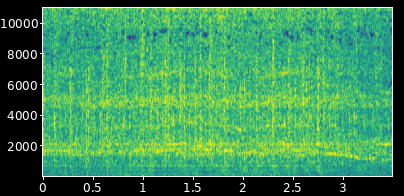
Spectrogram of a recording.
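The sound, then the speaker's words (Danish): A food processor runs steadily, its motor giving a loud, continuous droning whir with a gritty, rattling texture as carrots are chopped, and no voices are heard over it. “Jeg tror, jeg må have købt en ny. Foodprocessor.”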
